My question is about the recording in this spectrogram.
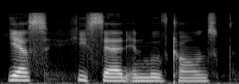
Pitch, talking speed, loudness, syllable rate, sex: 165 Hz, 150 wpm, -19 LUFS, 3.9 syllables/s, female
